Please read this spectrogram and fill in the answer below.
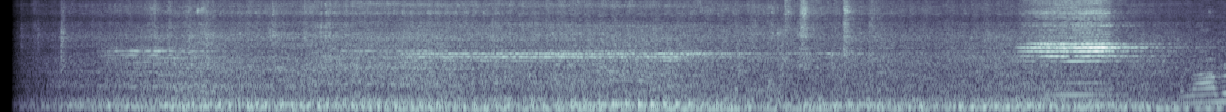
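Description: Motorcycle engine running close by as it passes through a narrow lane, with a short vehicle horn toot about five seconds in.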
